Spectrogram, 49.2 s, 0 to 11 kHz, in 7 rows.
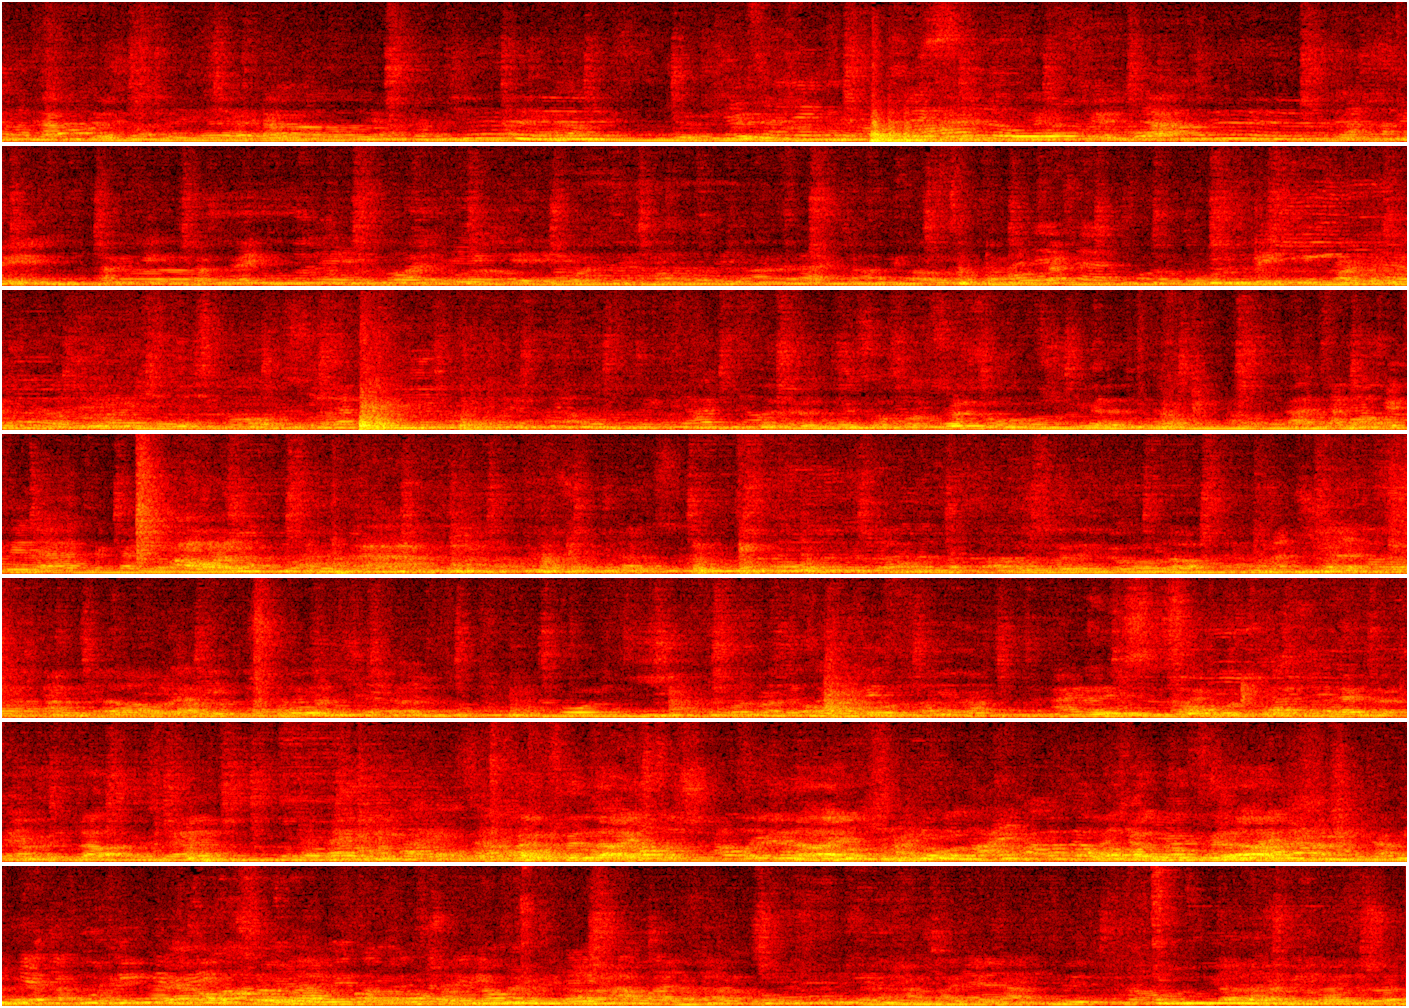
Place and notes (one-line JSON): {"title": "essen - zur kleinen krone", "date": "2009-10-20 18:15:00", "description": "zur kleinen krone", "latitude": "51.46", "longitude": "7.01", "altitude": "70", "timezone": "Europe/Berlin"}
